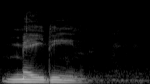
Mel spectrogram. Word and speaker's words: Medine: I believe it's pronounced Maydeen.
